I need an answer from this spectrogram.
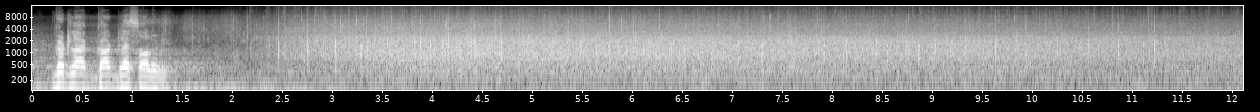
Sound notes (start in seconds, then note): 2.8 attendees clapping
